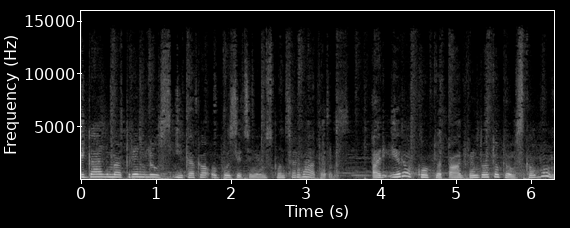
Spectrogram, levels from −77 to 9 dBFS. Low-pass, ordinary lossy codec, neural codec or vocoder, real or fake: 14.4 kHz; AAC, 48 kbps; codec, 44.1 kHz, 2.6 kbps, DAC; fake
